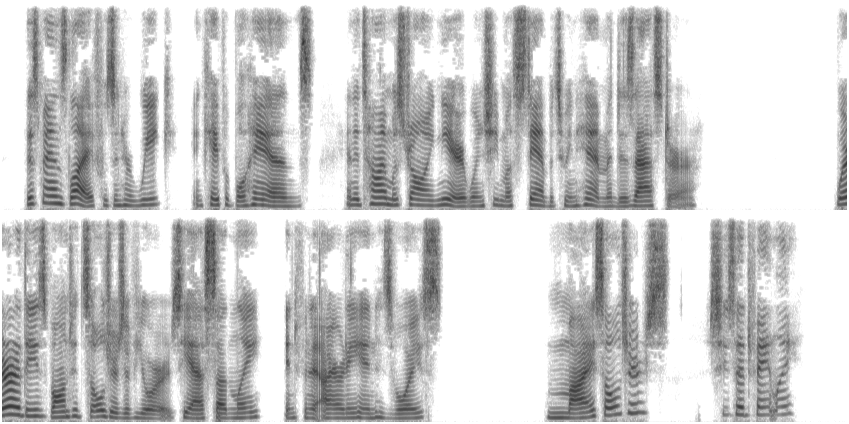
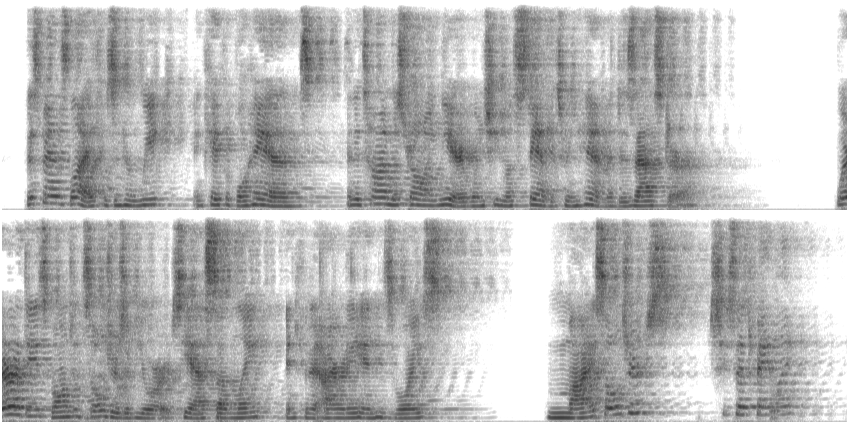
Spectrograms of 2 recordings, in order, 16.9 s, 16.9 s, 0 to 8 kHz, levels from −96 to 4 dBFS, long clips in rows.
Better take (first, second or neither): first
